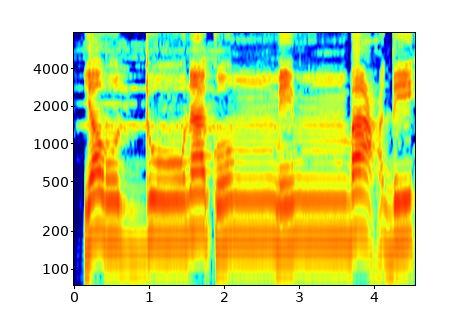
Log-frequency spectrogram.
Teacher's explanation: یردونکم، میم مشدد ہے، غنہ کریں گے۔ نون ساکن کے بعد با ہے تو یہاں پر غنہ کریں گے، آواز ناک میں چھپائیں گے، اس ناک میں آواز چھپانے کو اقلاب کہتے ہیں۔ یردونکم من بعد، با کو عین کے ساتھ پلس کرنا ہے، عین جو گلے سے نکلتی ہے زور لگا کر عین کو نکالا جاتا ہے۔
